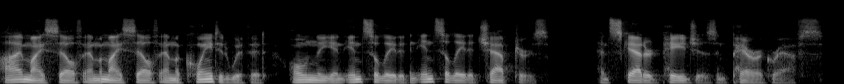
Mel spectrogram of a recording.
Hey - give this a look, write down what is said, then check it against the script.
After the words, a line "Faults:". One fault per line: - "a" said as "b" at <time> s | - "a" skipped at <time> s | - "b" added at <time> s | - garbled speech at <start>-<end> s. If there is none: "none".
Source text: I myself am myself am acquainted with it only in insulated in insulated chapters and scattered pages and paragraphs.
I myself am myself am acquainted with it only in insulated in insulated chapters and scattered pages and paragraphs.
Faults:
none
